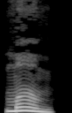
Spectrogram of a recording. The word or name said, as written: ಮಾಂ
